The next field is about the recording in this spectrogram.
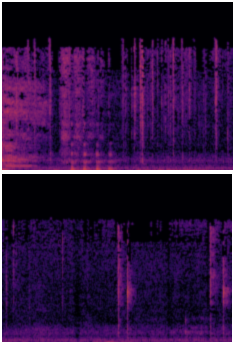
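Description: Quiet, irregular clicking of keys on a computer keyboard as someone searches for information, tapping in short bursts and scattered single strokes over a low background hum, with a brief low warbling sound near the start.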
